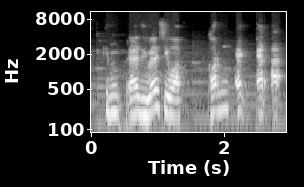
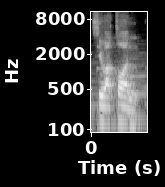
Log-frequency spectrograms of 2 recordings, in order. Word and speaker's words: Sivakorn: Kalau gue nih kayaknya V ini bacanya W. Sivakorn Piatrakun. Oke, gokil nomor 2. Mas Fajar benar. Dibaca Sivakorn Piatrakun. Karena benar, karena V dibaca W di Thailand itu.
